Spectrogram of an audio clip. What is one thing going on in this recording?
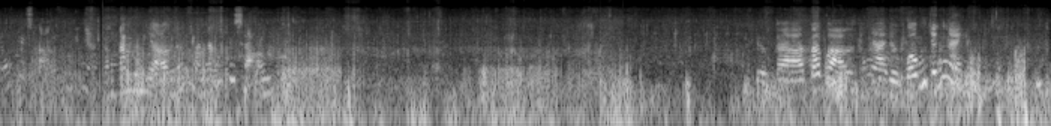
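A young woman talks with animation close by, outdoors.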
